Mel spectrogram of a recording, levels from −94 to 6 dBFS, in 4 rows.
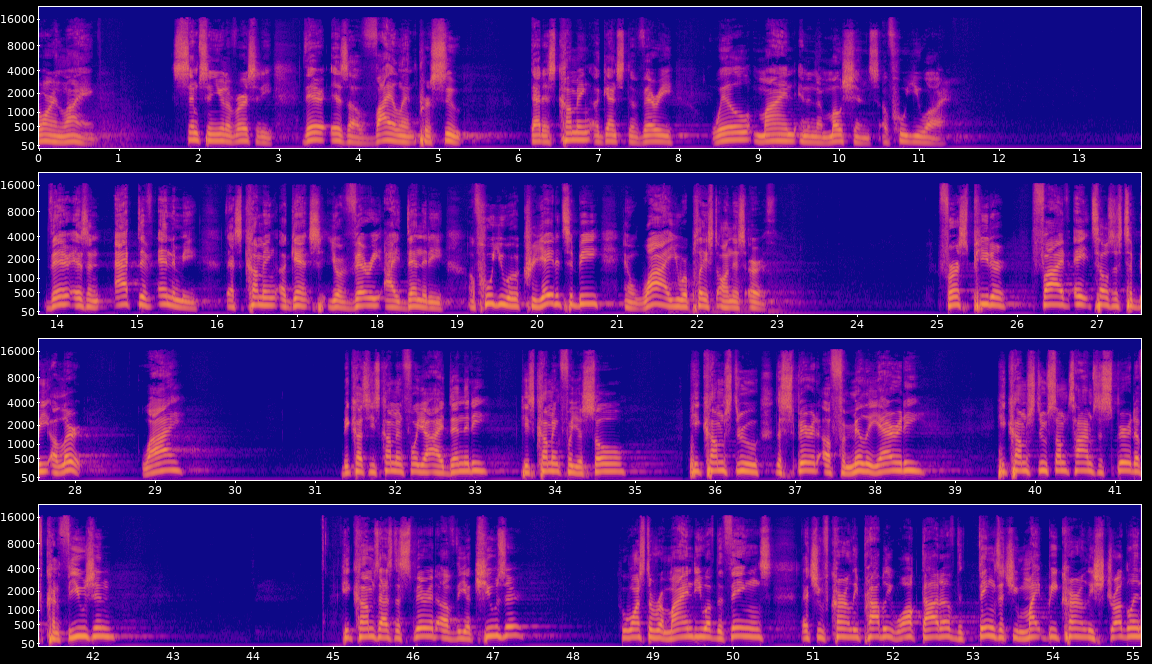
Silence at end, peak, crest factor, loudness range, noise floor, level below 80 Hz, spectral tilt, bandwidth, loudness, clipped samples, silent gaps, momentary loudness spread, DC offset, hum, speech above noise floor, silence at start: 0 s; -10 dBFS; 18 dB; 5 LU; -78 dBFS; -66 dBFS; -4 dB/octave; 17 kHz; -26 LUFS; under 0.1%; none; 9 LU; under 0.1%; none; 52 dB; 0 s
